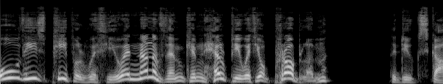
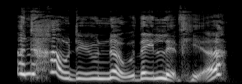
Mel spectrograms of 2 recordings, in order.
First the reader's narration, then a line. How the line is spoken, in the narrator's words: The Duchess whined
